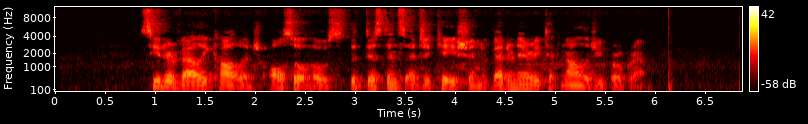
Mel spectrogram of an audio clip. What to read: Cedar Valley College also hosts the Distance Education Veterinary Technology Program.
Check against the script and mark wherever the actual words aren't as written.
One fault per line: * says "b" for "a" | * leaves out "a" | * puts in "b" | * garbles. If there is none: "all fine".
all fine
